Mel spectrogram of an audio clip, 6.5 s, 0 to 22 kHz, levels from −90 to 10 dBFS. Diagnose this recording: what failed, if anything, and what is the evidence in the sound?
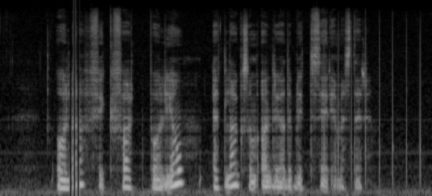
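Between 1.04 and 1.19 s the speech breaks up into several short holes, about 112 ms missing out of roughly 150 ms, the longest single gap around 37 ms. When it comes back it has jumped ahead, as if it kept playing underneath. That's a Bluetooth dropout at the wireless playback link, likely a burst of packets arriving too late and being discarded. The gap pattern fits about six lost packets.

From 4.86 to 6.31 s there's a train of clicks: seven or so sharp ticks, evenly spaced at about 4.9 per second, all alike in shape and poking out around 15 dB above the speech. They sit on top of the audio rather than replacing it. That points to the analogue side, likely interference from nearby equipment or a struggling interface coupling a repeating pulse into the signal path.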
